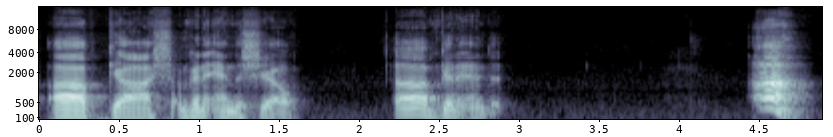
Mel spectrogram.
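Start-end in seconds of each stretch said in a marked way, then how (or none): 4.4-4.8 short high shriek of horror; horrified shriek. Real, not acted. Host recoiling from a viewer's pizza order with a horrified shriek. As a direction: let out a yelp as if burned. Reacting to olive pineapple pizza.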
